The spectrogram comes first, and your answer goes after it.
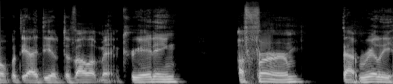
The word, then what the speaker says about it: DVLPMNT: Development. Yeah. But it's spelled.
